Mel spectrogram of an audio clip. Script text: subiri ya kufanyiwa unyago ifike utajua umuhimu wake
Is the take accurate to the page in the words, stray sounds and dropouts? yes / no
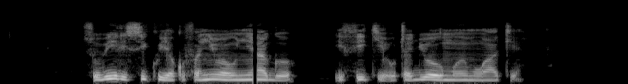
no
